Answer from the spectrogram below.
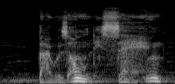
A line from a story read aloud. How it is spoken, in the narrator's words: Santa mumbled into his beard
